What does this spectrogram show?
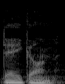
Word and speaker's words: Dagon: questions regarding the ancient Philistine Legend of Dagon the fish God okay that's how you say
